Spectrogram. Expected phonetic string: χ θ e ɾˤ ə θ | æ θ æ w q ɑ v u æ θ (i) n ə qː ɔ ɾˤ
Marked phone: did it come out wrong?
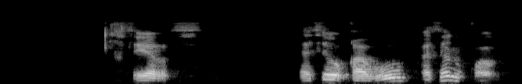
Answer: yes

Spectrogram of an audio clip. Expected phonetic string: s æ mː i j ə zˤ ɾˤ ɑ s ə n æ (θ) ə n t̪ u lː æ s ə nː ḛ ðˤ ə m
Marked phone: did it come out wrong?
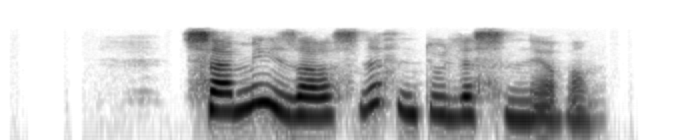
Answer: no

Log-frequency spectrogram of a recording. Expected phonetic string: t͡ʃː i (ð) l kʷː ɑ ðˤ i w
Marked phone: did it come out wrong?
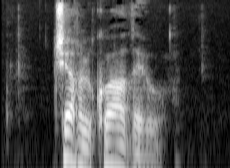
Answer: yes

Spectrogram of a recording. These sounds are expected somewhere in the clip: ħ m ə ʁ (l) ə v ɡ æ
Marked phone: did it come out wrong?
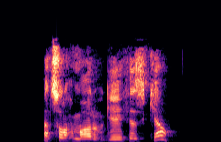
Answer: yes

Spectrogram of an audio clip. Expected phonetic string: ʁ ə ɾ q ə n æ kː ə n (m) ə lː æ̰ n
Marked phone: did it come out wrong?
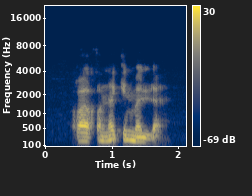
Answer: no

